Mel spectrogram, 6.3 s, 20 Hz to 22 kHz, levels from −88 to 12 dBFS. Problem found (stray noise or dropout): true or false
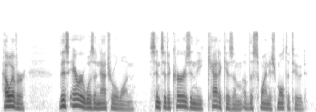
false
